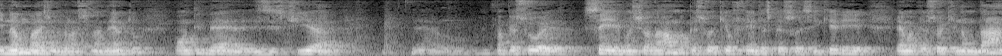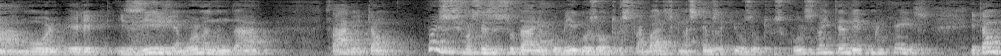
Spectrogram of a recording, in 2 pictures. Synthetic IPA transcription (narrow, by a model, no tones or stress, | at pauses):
ɪnɐ̃w̃majzũhelasionamẽnt̪ʊõnd̪ɪnɛezist͡ʃiɐ | nɛ | ũmɐpesoɐsẽj̃emosionawũmɐpesoɐkɪofẽnd̪ɪɐspesoɐsːẽj̃keɾeɾɛũmɐpesoɐkɪnɐ̃w̃d̪aamoɾelɪeziʒɪamoɾmɐznɐ̃w̃d̪a | sabɪẽnt̪ɐ̃w̃ | pojzsɪvosezɪst̪ud̪aɾẽj̃kõmiɡʊʊzowt̪ɾʊst̪ɾabaʎʊskɪnɔst̪ẽmʊzakiʊzowt̪ɾʊskuɾsʊsvajẽnt̪ẽnd̪eɾkõmʊɛkɪɛisʊ̥ | ẽt̪ɐ̃w̃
